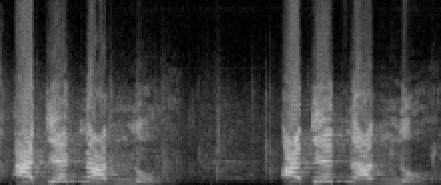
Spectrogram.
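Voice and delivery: high, loud, punched-out declaration; triumphant pulpit cry; emphatic preaching shout. Real, not acted. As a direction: shout it phrase by phrase. Emphatic answer to imagined questioners.

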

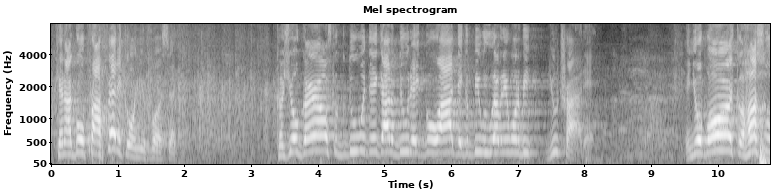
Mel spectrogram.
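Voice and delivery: loud, rising pulpit preaching; preaching at full force. Acted. Preacher exhorting his church, full-force preaching. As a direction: drive it home to the congregation.

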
